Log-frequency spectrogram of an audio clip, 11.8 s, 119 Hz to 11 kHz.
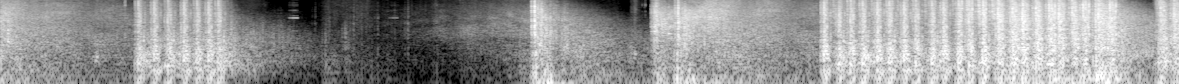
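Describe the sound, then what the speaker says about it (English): Rapid crossfire gunshots ring out in a Rust 8v8 tournament match, with dense bursts of automatic fire, a brief lull in the middle, then sustained volleys resuming loud and near. "A lot of crossfire shots coming through."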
